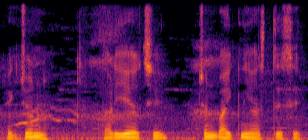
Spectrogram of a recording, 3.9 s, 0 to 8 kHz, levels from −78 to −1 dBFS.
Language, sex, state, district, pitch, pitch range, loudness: Bengali, male, West Bengal, Alipurduar, 105 Hz, 95-110 Hz, -17 LUFS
